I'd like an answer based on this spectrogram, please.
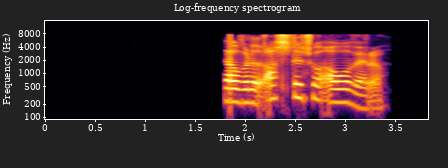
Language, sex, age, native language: Icelandic, female, 12, Icelandic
